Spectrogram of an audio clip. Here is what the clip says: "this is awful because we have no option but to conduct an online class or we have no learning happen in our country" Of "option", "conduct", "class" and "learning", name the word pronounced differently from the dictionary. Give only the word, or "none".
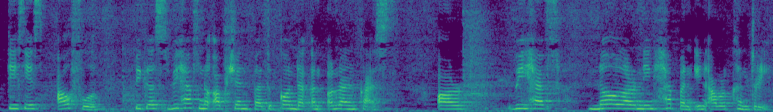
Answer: class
